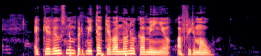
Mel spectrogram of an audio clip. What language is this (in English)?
Galician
